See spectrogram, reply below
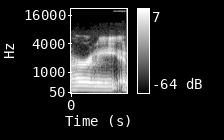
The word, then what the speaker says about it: hurl: Brian Cody, the man who, who told you the right way to say hurl or hurley, what do you think of him staying on? Well, I mean, anybody who knows that it's actually a hurl and not a hurley in my book is a good guy.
